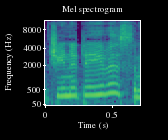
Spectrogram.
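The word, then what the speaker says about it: Geena Davis: Is that Gina Davis? Am I getting the name right? – Yeah.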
